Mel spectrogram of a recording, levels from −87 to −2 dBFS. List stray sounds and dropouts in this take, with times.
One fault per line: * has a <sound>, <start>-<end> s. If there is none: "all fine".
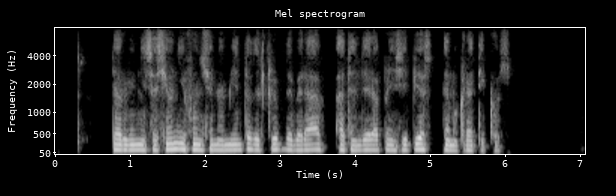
all fine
